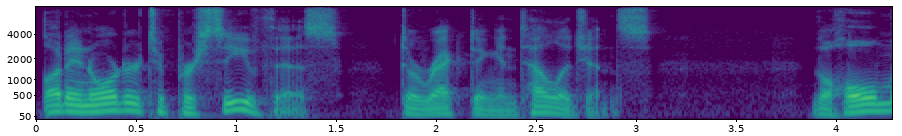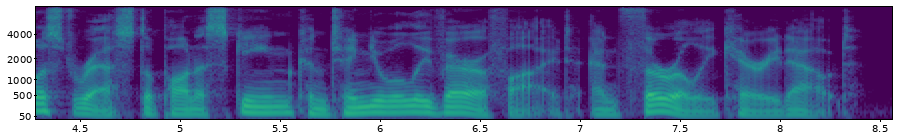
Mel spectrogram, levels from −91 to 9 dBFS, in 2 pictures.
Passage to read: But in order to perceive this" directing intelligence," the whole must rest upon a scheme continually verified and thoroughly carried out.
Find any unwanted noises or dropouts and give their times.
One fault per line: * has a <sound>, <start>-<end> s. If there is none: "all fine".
all fine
